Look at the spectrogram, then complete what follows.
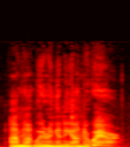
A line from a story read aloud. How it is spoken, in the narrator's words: Susan whispered into my ear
